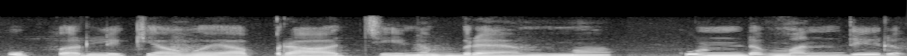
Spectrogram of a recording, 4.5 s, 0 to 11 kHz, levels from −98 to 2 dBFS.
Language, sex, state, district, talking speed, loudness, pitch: Punjabi, female, Punjab, Kapurthala, 90 wpm, -16 LUFS, 200 Hz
